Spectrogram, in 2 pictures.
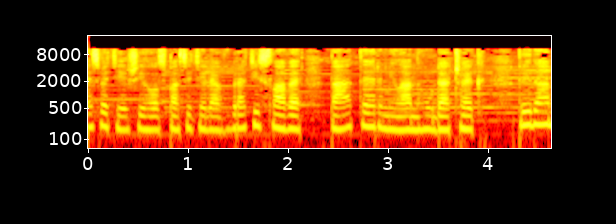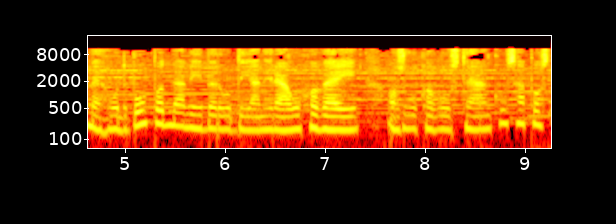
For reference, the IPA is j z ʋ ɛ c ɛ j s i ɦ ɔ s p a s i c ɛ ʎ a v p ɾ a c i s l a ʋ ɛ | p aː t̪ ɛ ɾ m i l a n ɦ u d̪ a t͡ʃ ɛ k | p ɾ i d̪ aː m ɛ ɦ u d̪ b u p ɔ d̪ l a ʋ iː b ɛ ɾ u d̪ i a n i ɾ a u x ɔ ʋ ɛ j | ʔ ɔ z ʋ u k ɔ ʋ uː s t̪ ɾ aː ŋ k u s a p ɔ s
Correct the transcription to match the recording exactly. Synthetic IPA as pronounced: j s ʋ ɛ c ɛ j ʃ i ɦ ɔ s p a s i c ɛ ʎ a v b ɾ a c i s l a ʋ ɛ | p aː t̪ ɛ ɾ m i l a n ɦ u d̪ a t͡ʃ ɛ k | p ɾ i d̪ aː m ɛ ɦ u d̪ b u p ɔ d̪ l a ʋ iː b ɛ ɾ u d̪ i a n i ɾ a u x ɔ ʋ ɛ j | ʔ ɔ z ʋ u k ɔ ʋ uː s t̪ ɾ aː ŋ k u s a p ɔ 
